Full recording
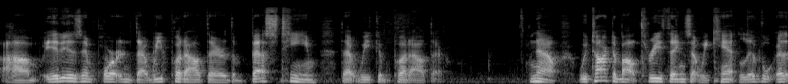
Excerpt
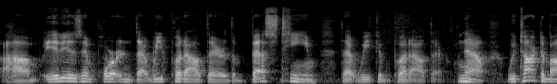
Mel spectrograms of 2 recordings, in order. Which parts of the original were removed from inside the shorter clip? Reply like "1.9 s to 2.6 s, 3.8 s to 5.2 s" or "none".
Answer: 4.5 s to 5.2 s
